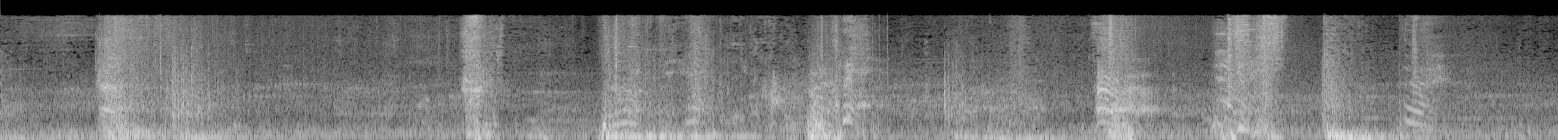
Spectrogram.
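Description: A sword clashes and slashes in combat.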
